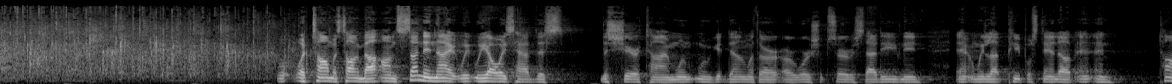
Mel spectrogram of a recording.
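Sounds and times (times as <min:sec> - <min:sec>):
church audience applause: 0:00.0 - 0:03.2
speech: 0:02.8 - 0:11.7.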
